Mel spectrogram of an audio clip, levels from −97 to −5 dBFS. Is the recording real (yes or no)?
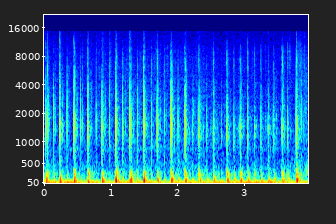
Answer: yes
